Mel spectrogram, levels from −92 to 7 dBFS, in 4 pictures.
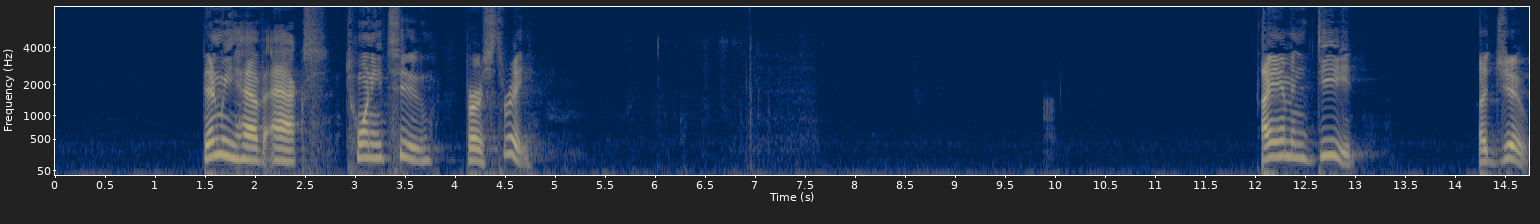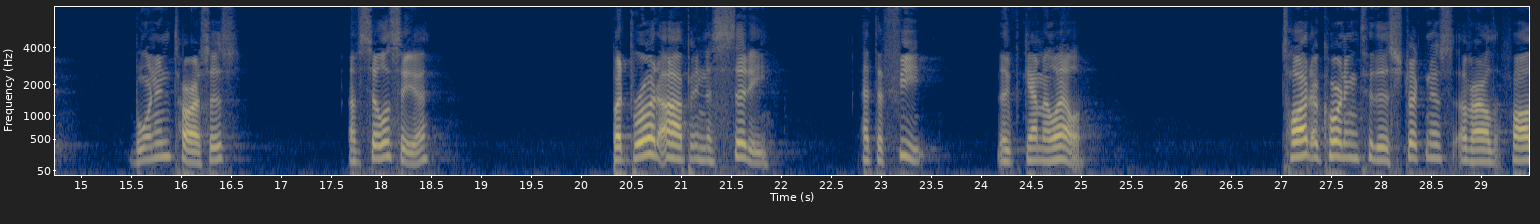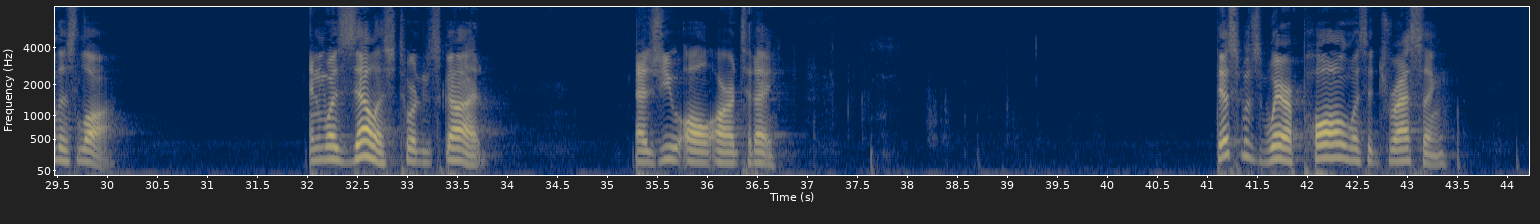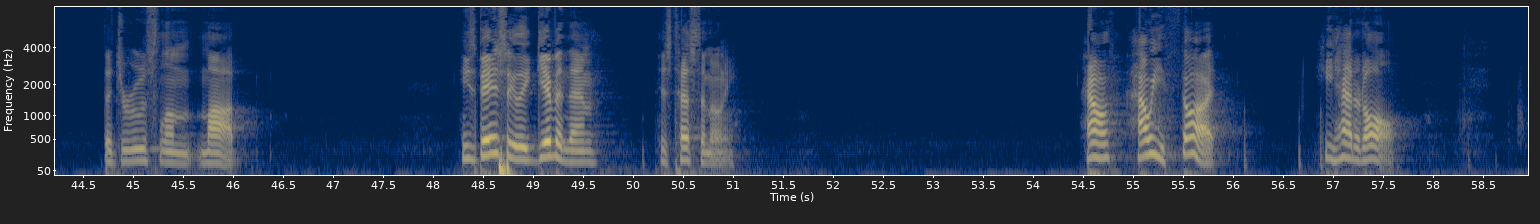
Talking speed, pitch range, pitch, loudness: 70 wpm, 165-215 Hz, 185 Hz, -25 LUFS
